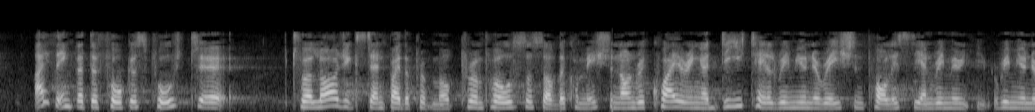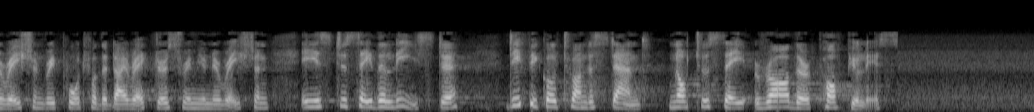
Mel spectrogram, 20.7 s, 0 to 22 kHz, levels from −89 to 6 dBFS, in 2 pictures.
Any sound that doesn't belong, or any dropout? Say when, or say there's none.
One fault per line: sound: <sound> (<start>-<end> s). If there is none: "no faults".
no faults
